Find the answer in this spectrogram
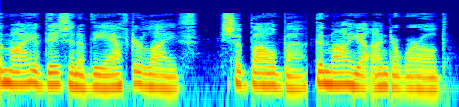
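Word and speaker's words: Xibalba: The Maya vision of the afterlife, Shabalba, the Maya underworld, Shabalba, pronounced Shibalba, was not a place of punishment like the modern western concept of hell.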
